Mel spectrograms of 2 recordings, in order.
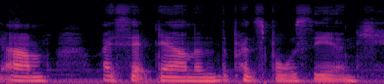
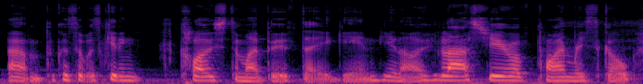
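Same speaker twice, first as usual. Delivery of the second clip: ordinary delivery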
